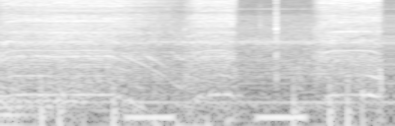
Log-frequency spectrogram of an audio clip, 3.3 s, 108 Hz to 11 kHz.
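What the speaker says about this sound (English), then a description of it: "I'm drilling into the bumper right now" A power drill whines in repeated short bursts drilling into an Audi A4 bumper, spinning up and stopping several times, close and loud with no talking.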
